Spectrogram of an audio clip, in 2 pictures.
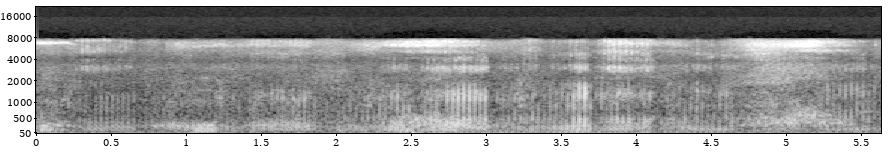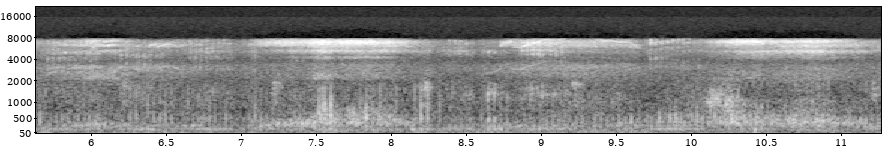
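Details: Domestic cat, a male, purring while lying on a bed indoors; close, breathy rumbling swells and fades in slow cycles with a hissy wash throughout.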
